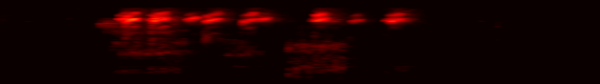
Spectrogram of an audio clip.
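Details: Blue waxbills calling, played as a quiz sound and described as high-pitched whistling; a rapid run of very high, thin whistles with some lower chattering notes in the middle, then silence.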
